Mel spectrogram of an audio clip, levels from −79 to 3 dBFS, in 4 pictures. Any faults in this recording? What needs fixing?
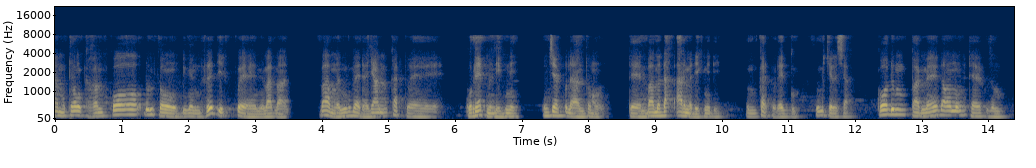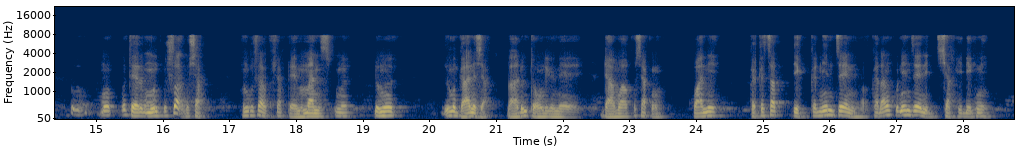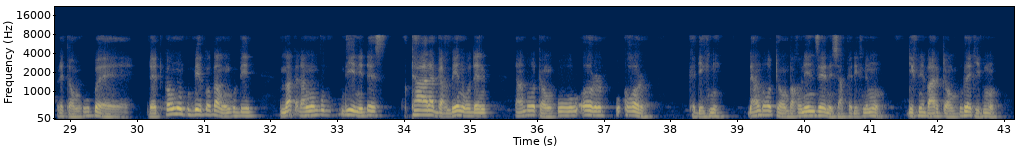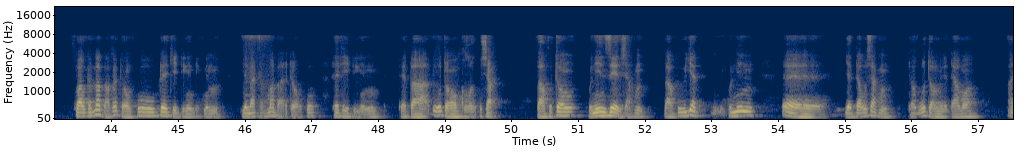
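No faults heard here; nothing needs fixing.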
